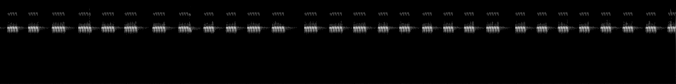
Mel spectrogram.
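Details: A male cricket chirps on a summer evening, with bright, high, evenly pitched pulses in a brisk series broken by a couple of brief pauses, each chirp crisp and equally loud against total quiet.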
